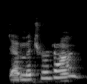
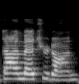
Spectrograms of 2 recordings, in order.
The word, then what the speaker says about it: Dimetrodon: the fan's government name is a dimetrodon demetron dimetrodon dimetrodon there we go syllables dimetrodon he looks he's got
